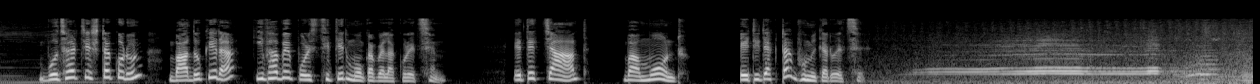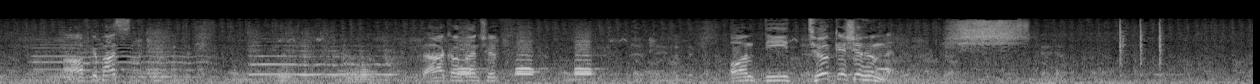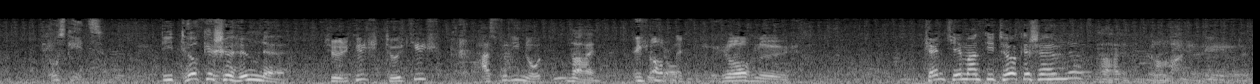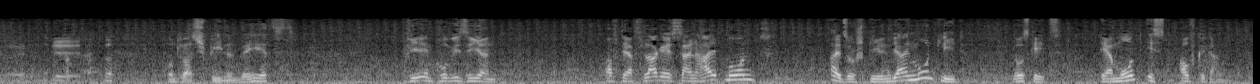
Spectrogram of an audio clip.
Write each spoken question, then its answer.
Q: বোঝার চেষ্টা করুন বাদকেরা কিভাবে পরিস্থিতির মোকাবেলা করেছেন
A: আপনারা হয়তো বুঝতে পেরেছেন যে বাদকেরা তাৎক্ষণিকভাবে একটা কিছু বাজিয়েছেন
